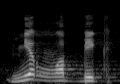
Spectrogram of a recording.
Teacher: اب نون ساکن کے بعد چونکہ را آ گیا، اب نون کو را میں ملانا ہے. مر ربک، اب اس کو من ربک غنہ نہیں کریں گے.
